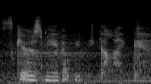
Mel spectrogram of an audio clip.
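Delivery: unvoiced whisper aside to her friend. Roommate whispering an aside about the creepy neighbor. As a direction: hiss it under your breath.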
